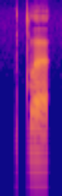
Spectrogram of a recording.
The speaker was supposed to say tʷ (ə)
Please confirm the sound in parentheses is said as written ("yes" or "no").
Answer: yes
